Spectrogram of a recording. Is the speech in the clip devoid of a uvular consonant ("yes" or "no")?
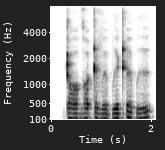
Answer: yes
